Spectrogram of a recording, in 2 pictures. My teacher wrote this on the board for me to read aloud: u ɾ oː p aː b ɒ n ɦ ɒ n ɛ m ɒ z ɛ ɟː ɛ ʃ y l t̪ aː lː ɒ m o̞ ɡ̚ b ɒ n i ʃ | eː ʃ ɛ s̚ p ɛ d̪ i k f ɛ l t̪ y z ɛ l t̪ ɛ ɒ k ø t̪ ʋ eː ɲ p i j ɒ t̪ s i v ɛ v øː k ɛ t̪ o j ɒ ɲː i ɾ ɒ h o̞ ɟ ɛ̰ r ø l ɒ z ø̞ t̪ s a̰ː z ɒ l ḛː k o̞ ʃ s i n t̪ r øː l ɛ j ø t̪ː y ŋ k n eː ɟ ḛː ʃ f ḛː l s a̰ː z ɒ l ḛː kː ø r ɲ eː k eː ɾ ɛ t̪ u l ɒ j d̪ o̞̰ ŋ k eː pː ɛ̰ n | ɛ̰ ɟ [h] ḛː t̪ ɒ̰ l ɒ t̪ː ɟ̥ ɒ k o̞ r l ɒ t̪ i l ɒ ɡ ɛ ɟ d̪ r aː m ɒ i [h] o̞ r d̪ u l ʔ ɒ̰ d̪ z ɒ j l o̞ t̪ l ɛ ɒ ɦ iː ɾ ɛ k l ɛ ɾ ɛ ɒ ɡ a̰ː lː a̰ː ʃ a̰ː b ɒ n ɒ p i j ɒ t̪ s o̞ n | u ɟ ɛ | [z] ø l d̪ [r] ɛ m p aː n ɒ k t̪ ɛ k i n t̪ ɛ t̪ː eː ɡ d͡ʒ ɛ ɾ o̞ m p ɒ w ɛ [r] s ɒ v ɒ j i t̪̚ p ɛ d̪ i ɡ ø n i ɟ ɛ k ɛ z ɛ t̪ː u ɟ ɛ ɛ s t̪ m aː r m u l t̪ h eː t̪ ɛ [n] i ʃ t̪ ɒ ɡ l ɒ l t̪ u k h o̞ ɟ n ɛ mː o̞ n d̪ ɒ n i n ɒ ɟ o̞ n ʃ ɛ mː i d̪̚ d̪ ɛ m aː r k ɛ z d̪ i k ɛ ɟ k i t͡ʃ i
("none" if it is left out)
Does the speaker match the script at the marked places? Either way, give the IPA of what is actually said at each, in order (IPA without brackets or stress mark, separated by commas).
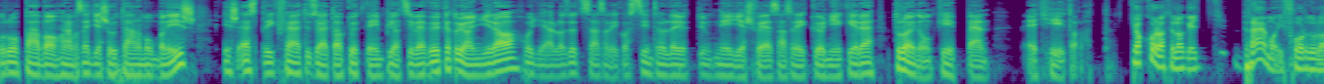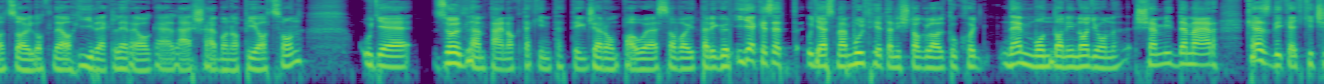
h, f, z, l, l, n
